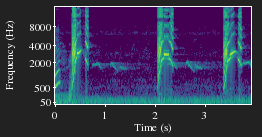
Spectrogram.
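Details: Talking parrot making its natural sounds: three short, harsh, rasping screeches spaced over about three seconds, each followed by a brief thin whistle, in a quiet setting with low background hum.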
